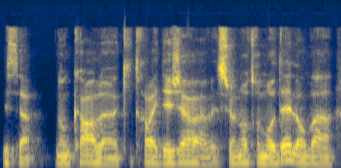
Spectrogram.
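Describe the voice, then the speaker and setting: A man hosting a podcast in a casual, halting way, often restarting his phrases. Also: on the low side, level tone, a little mellow. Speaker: podcast host.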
